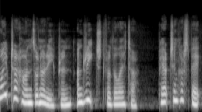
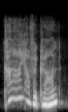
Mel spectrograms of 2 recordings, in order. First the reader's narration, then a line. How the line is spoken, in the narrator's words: he asked excitedly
